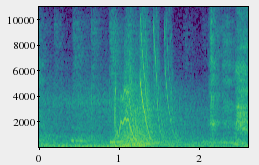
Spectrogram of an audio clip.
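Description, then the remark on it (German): A hotel dining room door bangs shut with a loud, rattling slam that rings out briefly, followed by a quieter knock, all over a steady background hiss. “Das war die Tür vom Speisesaal.”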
